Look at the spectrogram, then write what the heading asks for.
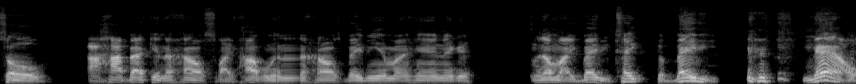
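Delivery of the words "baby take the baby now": mock hollering, raised voice, urgent. Speaker retells hobbling into the house with something stuck in his foot, retelling his hollering. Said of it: "why you hollering at me?".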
